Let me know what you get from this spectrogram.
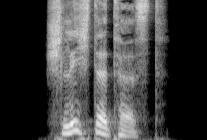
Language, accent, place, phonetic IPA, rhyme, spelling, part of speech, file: German, Germany, Berlin, [ˈʃlɪçtətəst], -ɪçtətəst, schlichtetest, verb, De-schlichtetest.ogg
- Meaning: inflection of schlichten: 1. second-person singular preterite 2. second-person singular subjunctive II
